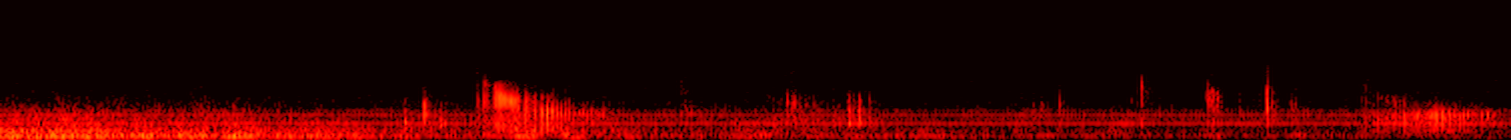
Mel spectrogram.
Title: stomach growling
